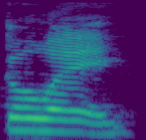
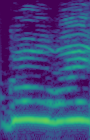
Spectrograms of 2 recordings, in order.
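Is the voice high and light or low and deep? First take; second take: low; high. First: The voice is low, deep and grounded. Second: The voice is high and light, from the head. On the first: The speaker calls it right. "that low, grounded voice" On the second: The speaker calls it wrong. "as opposed to talking from your head"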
